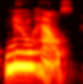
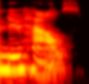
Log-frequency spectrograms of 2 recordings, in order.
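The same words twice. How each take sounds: First: The stress falls on the word new. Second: The stress falls on the word house. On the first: The speaker calls it wrong. "we do not say new house" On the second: The speaker calls it right. "the stress on the noun is stronger than that of the, the adjective"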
